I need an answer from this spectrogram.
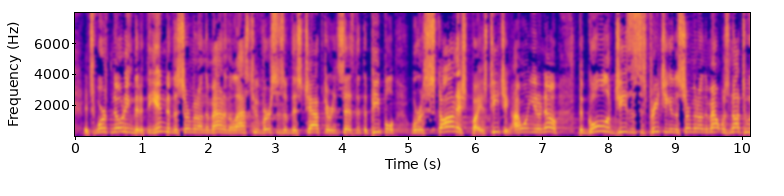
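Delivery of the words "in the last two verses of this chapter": ordinary talk, nothing marked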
